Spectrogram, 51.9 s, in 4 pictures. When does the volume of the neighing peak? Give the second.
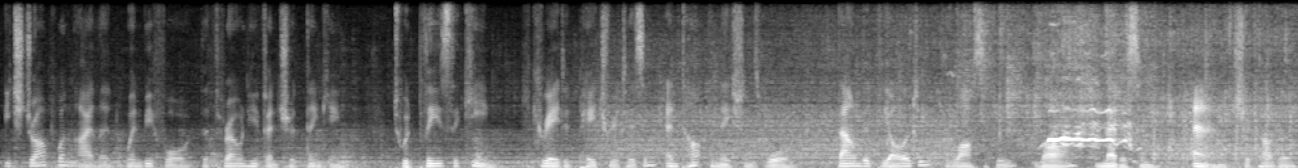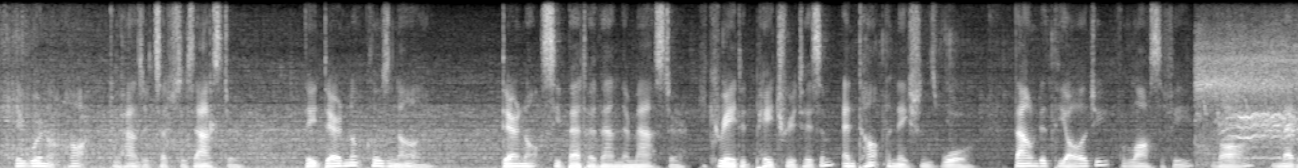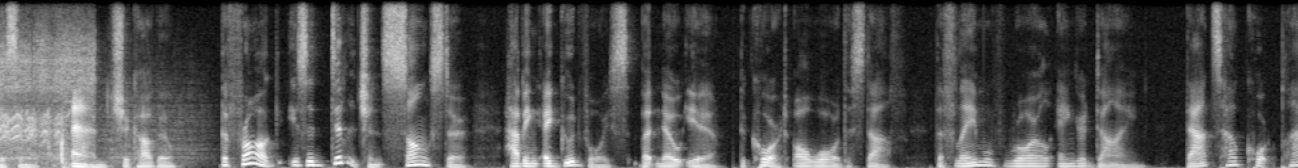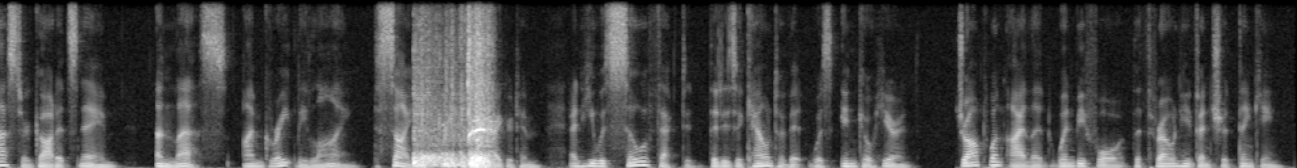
11 s.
